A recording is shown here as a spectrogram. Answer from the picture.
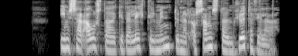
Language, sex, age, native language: Icelandic, female, 50-59, Icelandic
